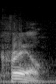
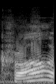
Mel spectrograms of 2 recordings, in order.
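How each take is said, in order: First: The name is said with an 'ay' vowel. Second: The name is said with an 'aw' vowel. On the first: The speaker calls it wrong. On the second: The speaker calls it right.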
